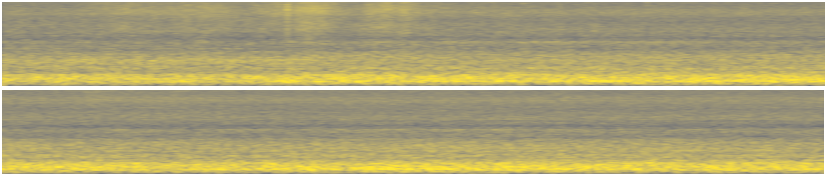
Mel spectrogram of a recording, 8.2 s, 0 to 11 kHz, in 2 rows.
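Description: Steady low rumble of a Class 350 electric multiple unit on the move, heard from inside the passenger carriage.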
